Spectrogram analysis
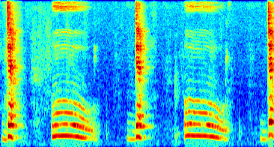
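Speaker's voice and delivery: "D, oo" said as separate sounds; letter sounds. Shown as a demonstration. Teacher makes the sounds of the letters in do. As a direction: isolate each sound, d then a long oo. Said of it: "It makes the oo sound".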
